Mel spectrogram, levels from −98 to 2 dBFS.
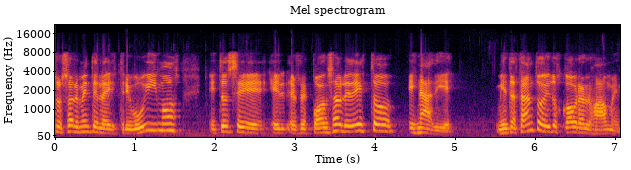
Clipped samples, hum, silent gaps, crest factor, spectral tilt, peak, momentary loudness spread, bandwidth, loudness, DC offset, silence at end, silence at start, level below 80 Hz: under 0.1%; none; none; 16 dB; -3 dB/octave; 0 dBFS; 7 LU; 9.2 kHz; -15 LUFS; under 0.1%; 0 s; 0 s; -60 dBFS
